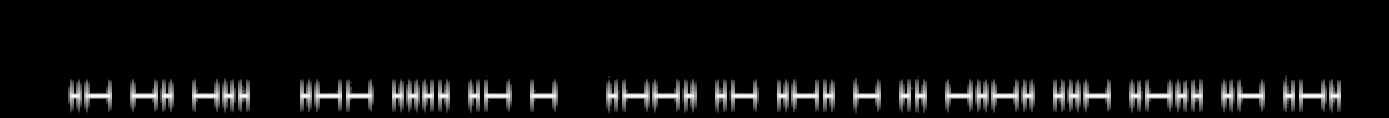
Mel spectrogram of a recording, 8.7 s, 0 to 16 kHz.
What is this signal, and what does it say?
Morse code, heard as a keyed tone, about 25 wpm, 700 Hz. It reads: AND WHAT PARTICULAR
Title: Sentences from Top 1000 Words - Review Part 4 - 25wpm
